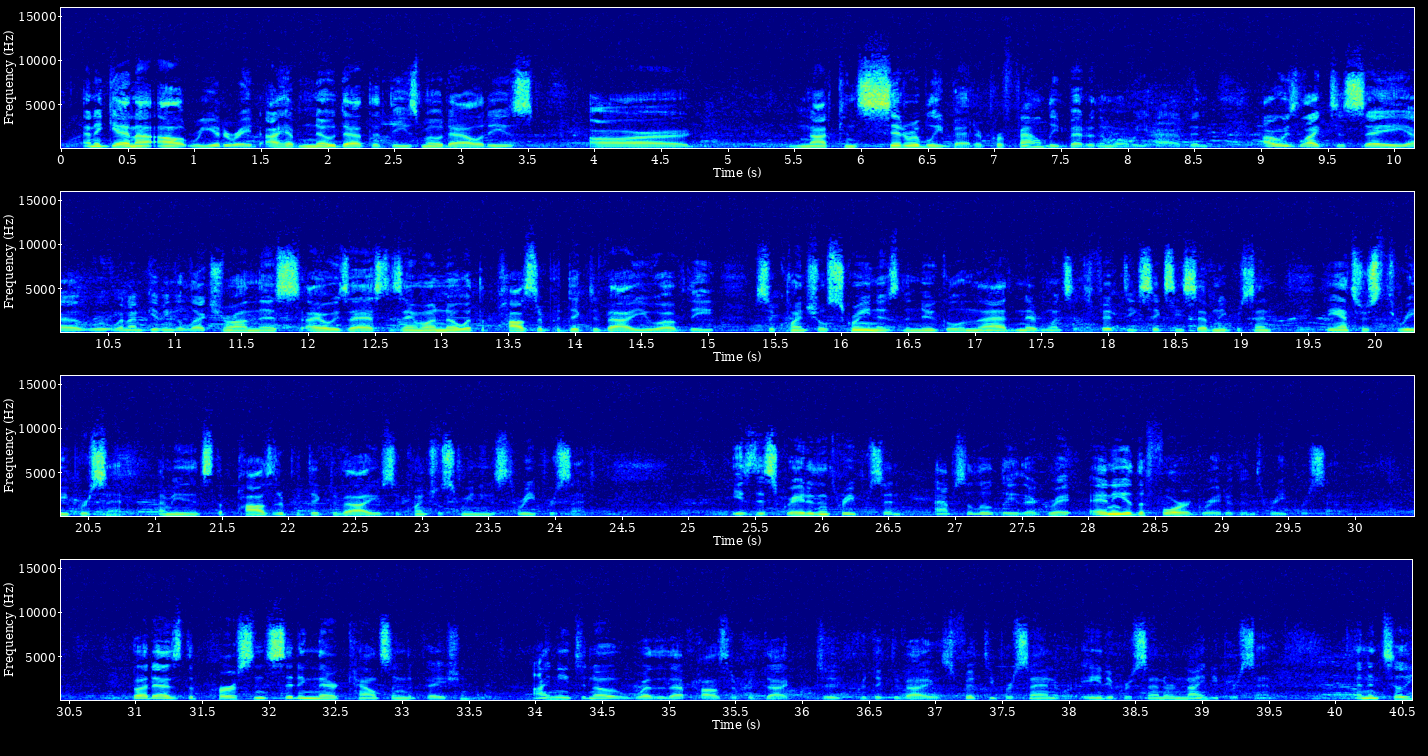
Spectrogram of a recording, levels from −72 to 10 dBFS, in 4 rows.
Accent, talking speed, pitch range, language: American, 185 wpm, 95-135 Hz, English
